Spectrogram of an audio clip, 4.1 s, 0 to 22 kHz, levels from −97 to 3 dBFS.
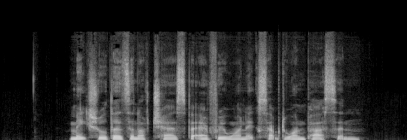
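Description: No technical faults can be heard in this recording.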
